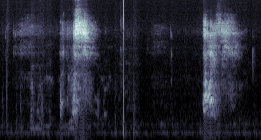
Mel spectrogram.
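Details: Two sharp, hissing sneeze bursts from a young woman, with a quick breath in before the first, in a quiet room; sneezing.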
